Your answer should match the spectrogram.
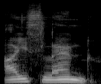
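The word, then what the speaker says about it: island: S silent आई तथा आई के बीच आया हुआ एस कई बार साइलेंट होता है, जैसे आइसलैंड टापू, आइसलेट छोटा टापू।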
